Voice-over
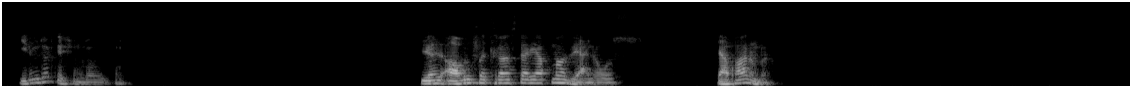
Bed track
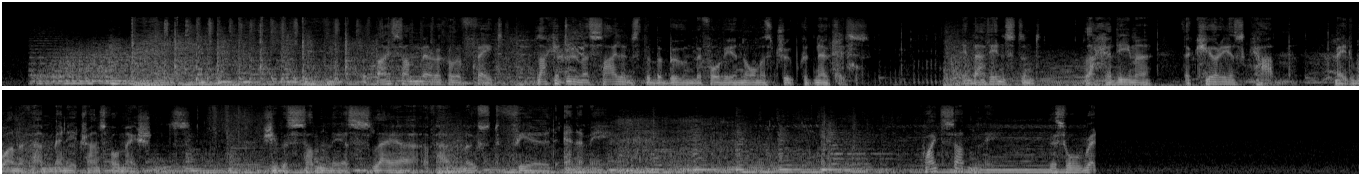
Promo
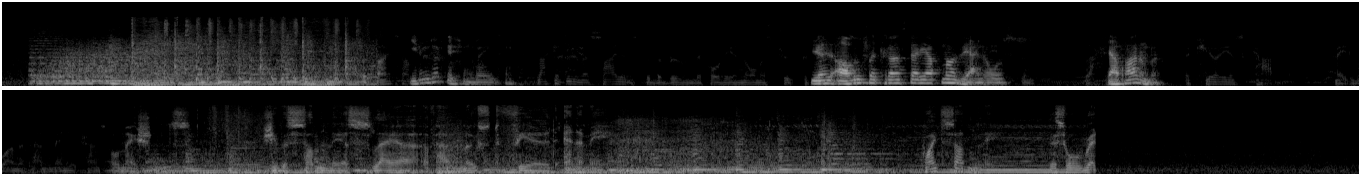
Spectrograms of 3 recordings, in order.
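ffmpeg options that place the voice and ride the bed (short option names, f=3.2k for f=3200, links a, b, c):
-filter_complex "[0:a]adelay=3900,volume=-5dB[a];[1:a]volume=20dB,afade=t=out:st=3.54:d=0.32:silence=0.0668344,afade=t=in:st=14.61:d=0.45:silence=0.0707946[b];[a][b]amix=inputs=2:normalize=0"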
